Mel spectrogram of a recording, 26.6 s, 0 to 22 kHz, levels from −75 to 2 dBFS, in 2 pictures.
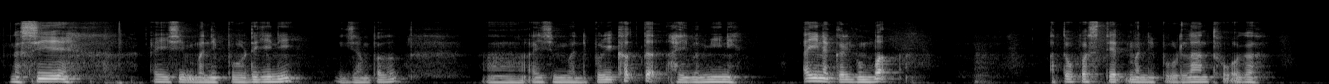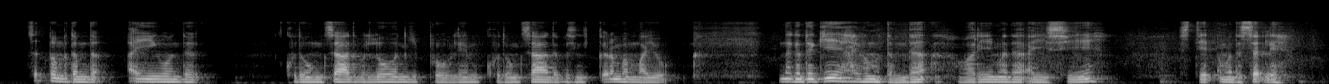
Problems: background sounds at intervals, background conversations at intervals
